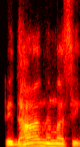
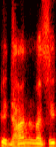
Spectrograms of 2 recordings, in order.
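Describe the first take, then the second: First: The n is said with a full vowel after it. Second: The n is said with no vowel after it. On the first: The speaker calls it right. "न पूरा आएगा यहाँ पर भी" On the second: The speaker calls it wrong. "अगर ऐसे बोलेंगे पिधान मसी तो न हलन तो रहा है"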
